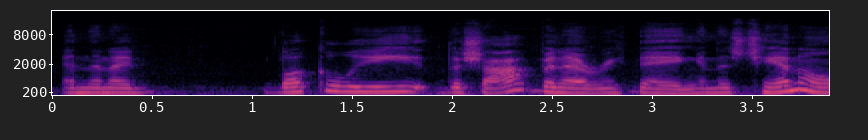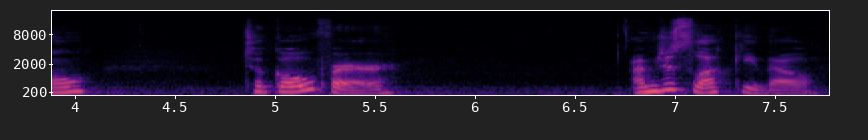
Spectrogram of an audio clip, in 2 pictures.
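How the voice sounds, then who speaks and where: A woman's voice: lowish voice, animated, measured pace, long pauses. A woman hosting a casual livestream, reading viewer comments aloud and chatting back in a self-deprecating way, laughing often. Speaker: livestream host.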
